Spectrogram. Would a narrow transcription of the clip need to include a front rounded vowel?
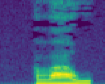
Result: no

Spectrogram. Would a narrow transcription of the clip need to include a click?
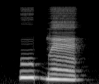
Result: no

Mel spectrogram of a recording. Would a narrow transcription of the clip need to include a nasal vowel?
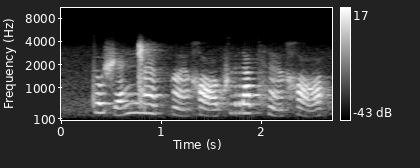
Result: yes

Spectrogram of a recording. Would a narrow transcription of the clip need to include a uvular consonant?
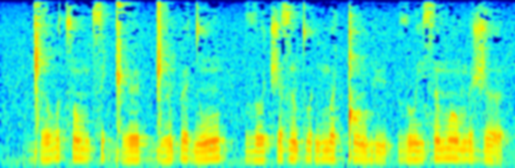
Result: no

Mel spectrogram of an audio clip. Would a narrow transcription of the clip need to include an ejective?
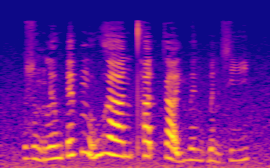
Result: no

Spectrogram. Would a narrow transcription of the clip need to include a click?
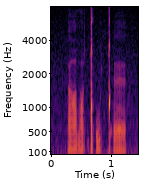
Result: yes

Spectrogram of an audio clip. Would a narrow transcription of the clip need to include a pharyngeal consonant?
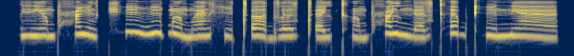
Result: yes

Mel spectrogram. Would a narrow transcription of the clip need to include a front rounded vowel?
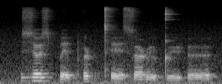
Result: yes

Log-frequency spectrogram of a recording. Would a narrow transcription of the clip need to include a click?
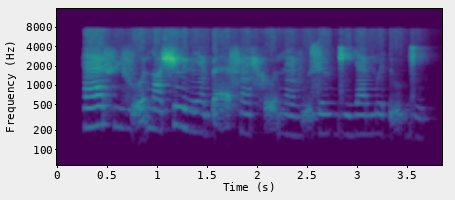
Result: no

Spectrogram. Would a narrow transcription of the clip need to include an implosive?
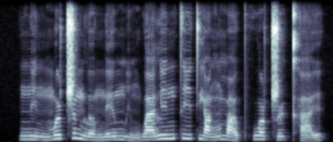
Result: no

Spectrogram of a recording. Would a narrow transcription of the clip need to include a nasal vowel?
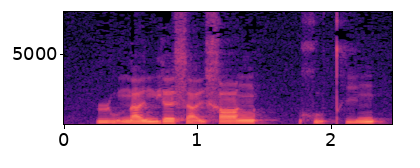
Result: no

